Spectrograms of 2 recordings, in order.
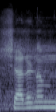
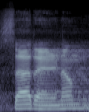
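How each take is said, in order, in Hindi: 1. शब्द की शुरुआत 'sh' ध्वनि से होती है। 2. शब्द की शुरुआत सादी 's' ध्वनि से होती है। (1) "नहीं, सब गलत बोलते हैं" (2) "शक्कर का नहीं, सड़क का"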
